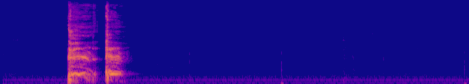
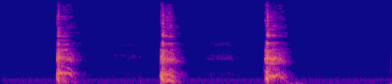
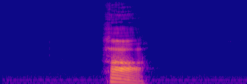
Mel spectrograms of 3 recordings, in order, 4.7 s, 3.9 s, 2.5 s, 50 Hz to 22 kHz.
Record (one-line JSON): {"cough_length": "4.7 s", "cough_amplitude": 10002, "cough_signal_mean_std_ratio": 0.25, "three_cough_length": "3.9 s", "three_cough_amplitude": 11490, "three_cough_signal_mean_std_ratio": 0.29, "exhalation_length": "2.5 s", "exhalation_amplitude": 6802, "exhalation_signal_mean_std_ratio": 0.29, "survey_phase": "beta (2021-08-13 to 2022-03-07)", "age": "45-64", "gender": "Male", "wearing_mask": "No", "symptom_cough_any": true, "symptom_fatigue": true, "symptom_headache": true, "symptom_loss_of_taste": true, "symptom_onset": "3 days", "smoker_status": "Never smoked", "respiratory_condition_asthma": false, "respiratory_condition_other": false, "recruitment_source": "Test and Trace", "submission_delay": "2 days", "covid_test_result": "Positive", "covid_test_method": "RT-qPCR", "covid_ct_value": 15.4, "covid_ct_gene": "ORF1ab gene", "covid_ct_mean": 16.5, "covid_viral_load": "3700000 copies/ml", "covid_viral_load_category": "High viral load (>1M copies/ml)"}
